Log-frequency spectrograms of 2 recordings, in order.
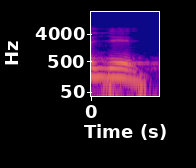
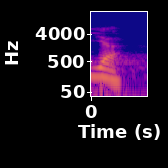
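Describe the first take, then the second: First: It is said as the letter name. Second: It is said as the word ya. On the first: The speaker calls it wrong. "jangan dibaca Y" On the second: The speaker calls it right. "tapi ya"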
